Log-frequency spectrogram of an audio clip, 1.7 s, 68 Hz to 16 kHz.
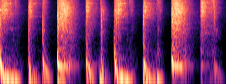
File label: Breakbeat 140 BPM; Vengeance - Essential Clubsounds Vol.3; Loops 140 BPM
